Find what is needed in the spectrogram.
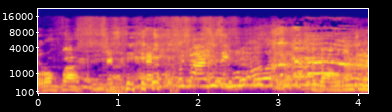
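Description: Adults and children talking over one another, with no single voice standing out. A longer, higher drawn-out call runs through the middle of the chatter.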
